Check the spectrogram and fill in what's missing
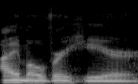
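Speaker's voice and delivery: dead-level, flat, low monotone, drawn out. Telling a forest story, the speaker recreates a distant woman's voice: extremely monotone. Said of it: "it was extremely monotone".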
